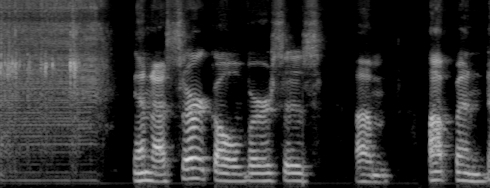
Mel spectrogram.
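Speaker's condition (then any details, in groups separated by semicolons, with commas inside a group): Primary lateral sclerosis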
